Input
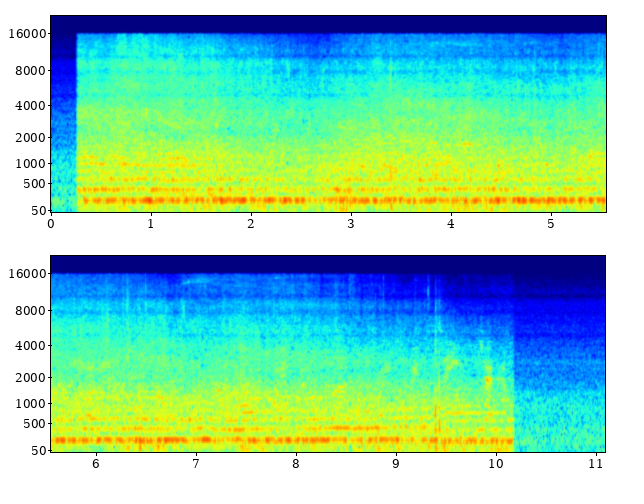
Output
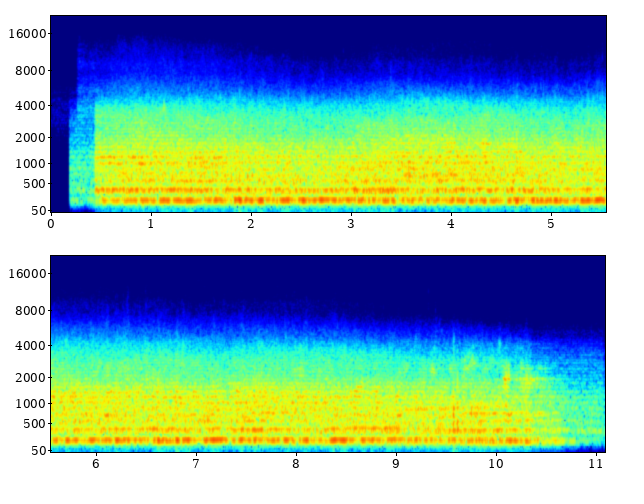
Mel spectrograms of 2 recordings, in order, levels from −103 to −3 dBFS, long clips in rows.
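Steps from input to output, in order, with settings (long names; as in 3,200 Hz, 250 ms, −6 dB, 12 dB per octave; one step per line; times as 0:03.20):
Bessel high-pass filter 310 Hz, order 6
high-shelf EQ 8,700 Hz −6.5 dB
comb filter 5.8 ms
in parallel at +2 dB: downward compressor, threshold −36 dBFS, peak gain reduction 13.5 dB
on the sum: high-frequency loss of the air 370 metres
multiband delay without the direct sound highs, lows 180 ms, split 5,300 Hz
on a send at −3.5 dB: convolution reverb RT60 0.80 s, pre-delay 169 ms
on the sum: highs frequency-modulated by the lows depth 0.22 ms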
